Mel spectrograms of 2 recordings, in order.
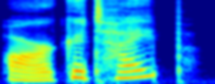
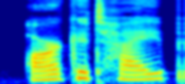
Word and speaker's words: archetype: It's pronounced archetype. Archetype. It's got three distinct syllables. And I really want you to notice that vowel anchor at the very end. The last part rhymes perfectly with the word ripe.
